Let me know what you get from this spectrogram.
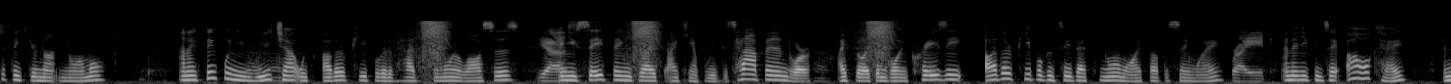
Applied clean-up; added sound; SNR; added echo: none; Fireworks; 13 dB; none.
